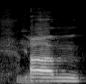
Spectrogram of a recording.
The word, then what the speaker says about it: Elon: So then we get introduced to is it Elon? Is that his? Yes, that's how you pronounce it. Okay. Elon.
